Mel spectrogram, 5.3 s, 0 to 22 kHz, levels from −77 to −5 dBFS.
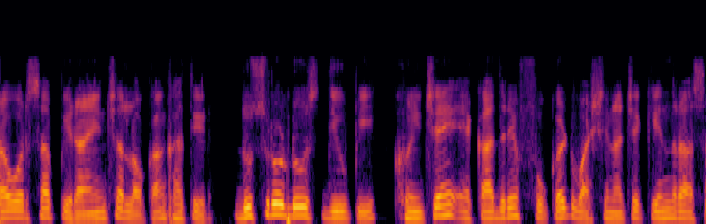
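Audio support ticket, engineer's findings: Loud pop at 1.27–1.30 s, a single sharp thump peaking about 5 dB over the speech. Loud pop at 2.15–2.18 s, single, stronger, about 10 dB above the speech. Likely cause: a voltage step from a connector, switch, static discharge or driver glitch, shaped by the downstream circuitry into a short pulse. The speech carries on under both with no gap, so these are not dropouts. Each lasts about 30 ms, longer and heavier than a digital click. The Speex coding, band-limited near 7.7 kHz, is steady through both events.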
